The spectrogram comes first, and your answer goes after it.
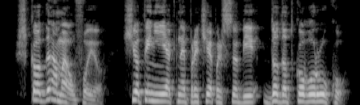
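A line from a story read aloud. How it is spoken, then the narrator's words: Plain. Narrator (Ukrainian): сказав Гаррі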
